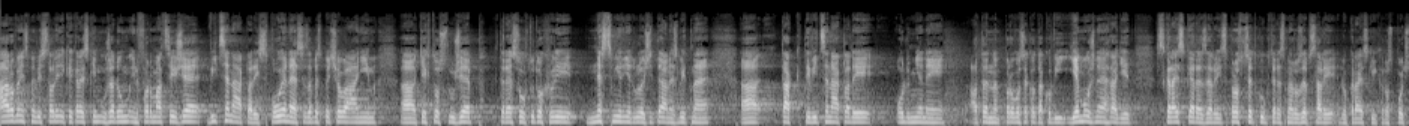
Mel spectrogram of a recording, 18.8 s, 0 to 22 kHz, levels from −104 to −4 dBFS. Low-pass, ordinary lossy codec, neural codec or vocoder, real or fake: 14.4 kHz; MP3, 64 kbps; vocoder, 44.1 kHz, 128 mel bands every 512 samples, BigVGAN v2; fake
